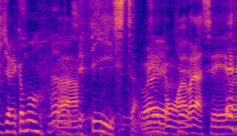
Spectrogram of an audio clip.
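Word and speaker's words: Feast: C'est pas facile à prononcer en français sans que ça passe pour un truc bah, sexuel. Tu dirais comment? Non, bah, c'est Fist.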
